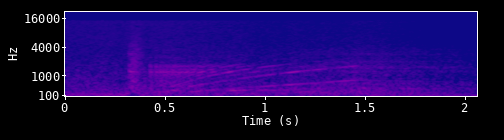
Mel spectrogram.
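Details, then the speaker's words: DIY battery-powered backpack ventilator prototype switched on: a click, then a rising motor whine as the small blower spins up, runs a roughly five-second self-test, and pumps air into the mask in constant fan mode. "it takes about five seconds it performs a little self-test that I wrote I wrote all the code that you're green O's running here and in this particular mode it's in constant fan mode so it's pumping air into the mask"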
